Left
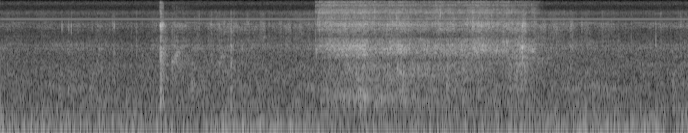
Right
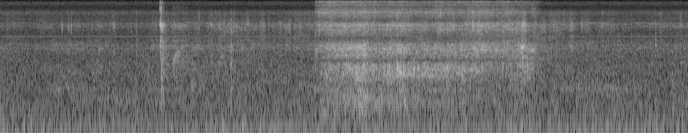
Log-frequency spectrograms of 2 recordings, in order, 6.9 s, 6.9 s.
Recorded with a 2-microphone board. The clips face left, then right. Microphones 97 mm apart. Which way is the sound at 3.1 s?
45° right (ahead or behind).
